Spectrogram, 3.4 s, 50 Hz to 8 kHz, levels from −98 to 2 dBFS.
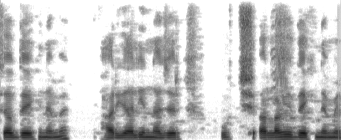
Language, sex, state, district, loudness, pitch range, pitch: Hindi, male, Bihar, Supaul, -18 LUFS, 115-120 Hz, 115 Hz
